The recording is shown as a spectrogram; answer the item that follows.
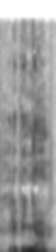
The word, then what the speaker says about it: ревеня: Сейчас как раз сезон ревеня. Название этого растения ставится ударение именно на последний слог.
